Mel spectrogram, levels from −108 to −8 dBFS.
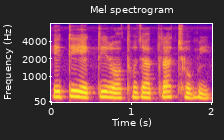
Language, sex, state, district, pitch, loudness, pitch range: Bengali, female, West Bengal, Cooch Behar, 195 Hz, -14 LUFS, 180-210 Hz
